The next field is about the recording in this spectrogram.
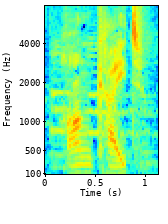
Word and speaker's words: Hongkiat: H-O-N-G-K-I-A-T. Hongkite.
